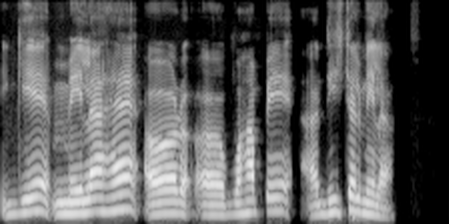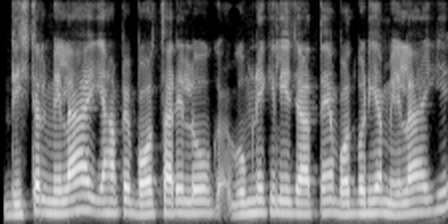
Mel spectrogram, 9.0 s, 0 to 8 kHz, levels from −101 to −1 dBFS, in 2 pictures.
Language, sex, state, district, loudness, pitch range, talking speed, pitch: Hindi, male, Bihar, Saran, -16 LUFS, 145-170 Hz, 185 wpm, 160 Hz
